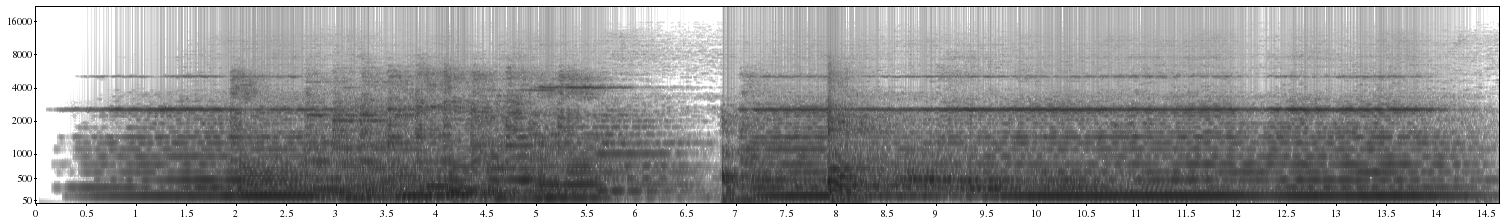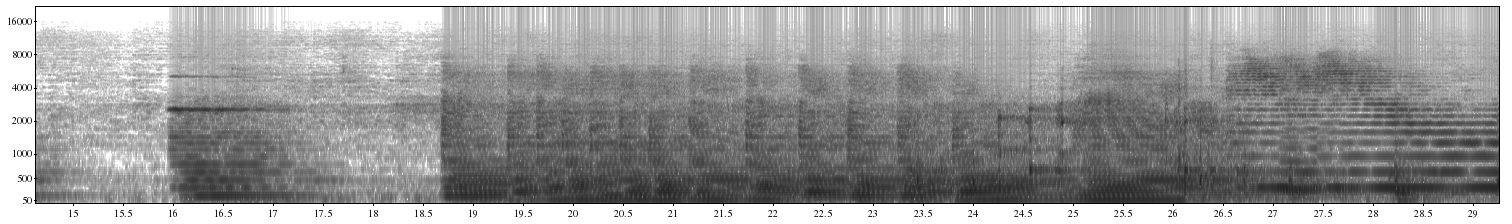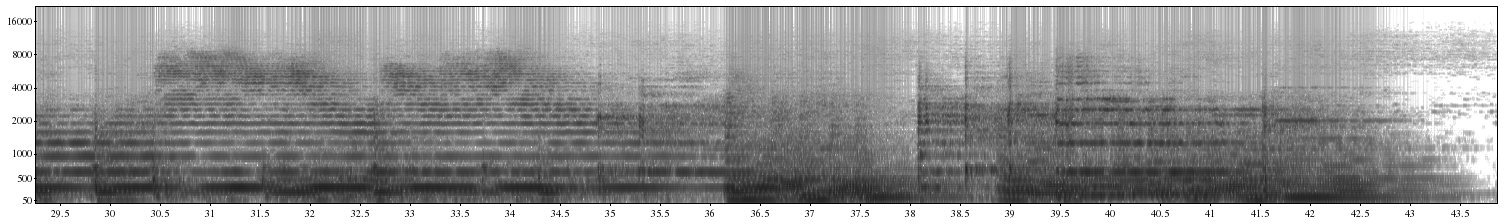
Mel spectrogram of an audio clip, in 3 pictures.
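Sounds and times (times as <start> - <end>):
synthesizer soundcheck: 0.2 - 43.8.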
